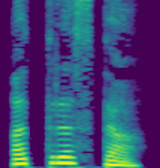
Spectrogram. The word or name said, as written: ಆಧಾರಸ್ಥ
